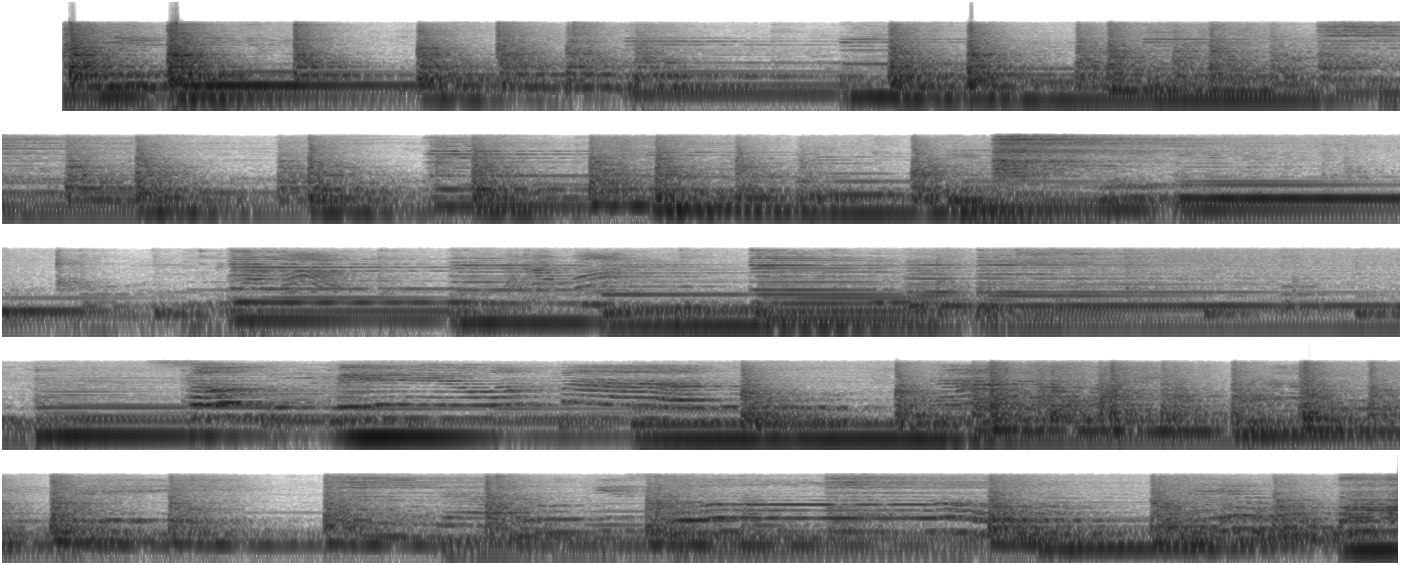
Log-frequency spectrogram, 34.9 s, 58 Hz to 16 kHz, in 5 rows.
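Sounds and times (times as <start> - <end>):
rock song with drums bass guitar: 0.3 - 34.9
person singing: 21.6 - 34.9.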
